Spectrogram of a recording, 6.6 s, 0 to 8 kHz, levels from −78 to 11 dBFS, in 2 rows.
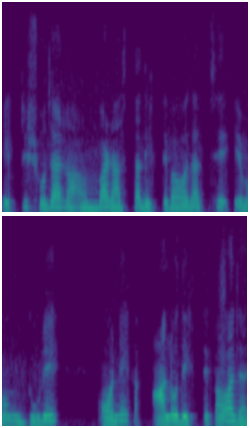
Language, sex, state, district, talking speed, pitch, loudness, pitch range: Bengali, female, West Bengal, Jalpaiguri, 135 wpm, 210 Hz, -32 LUFS, 205-225 Hz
